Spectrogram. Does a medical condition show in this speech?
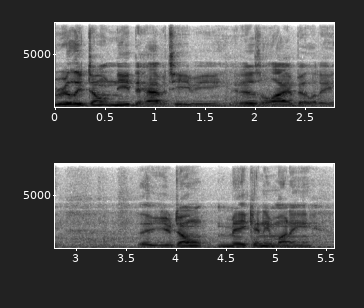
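No.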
